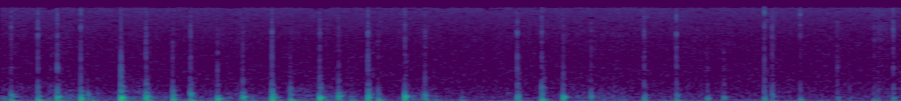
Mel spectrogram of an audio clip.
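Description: A small, flat, cream-filled plastic and foil cosmetic sample sachet, held between the fingers, is tapped and scratched with long red nails. The result is a quick, uneven run of soft, dull, low taps that die away almost instantly, with faint scratchy rustle between them and almost no bright edge.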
